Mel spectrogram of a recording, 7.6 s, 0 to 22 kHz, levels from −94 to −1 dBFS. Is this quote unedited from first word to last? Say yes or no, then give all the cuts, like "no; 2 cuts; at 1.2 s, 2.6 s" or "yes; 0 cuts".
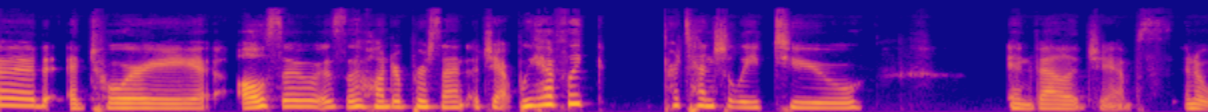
yes; 0 cuts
